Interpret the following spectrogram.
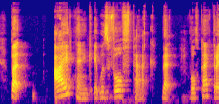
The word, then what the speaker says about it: Vulfpeck: trade press sure but I think it was vulf peek that Wulf peek did I say it right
